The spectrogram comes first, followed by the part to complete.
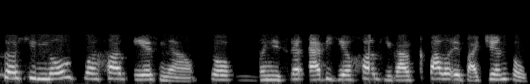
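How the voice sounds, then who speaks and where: Expressive and a little high, this woman's voice moves at a moderate pace with no room sound. A mother and podcast guest, she chats casually, telling warm stories and laughing frequently, all heard through a dry, tinny phone-like line.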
